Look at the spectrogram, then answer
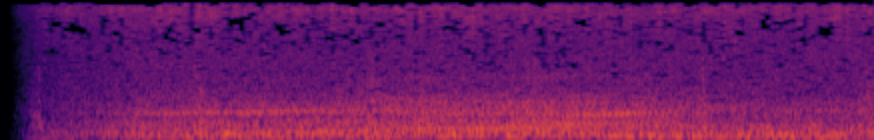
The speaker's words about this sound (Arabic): زادت السيارة من سرعتها وتعالى صوت المحرك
